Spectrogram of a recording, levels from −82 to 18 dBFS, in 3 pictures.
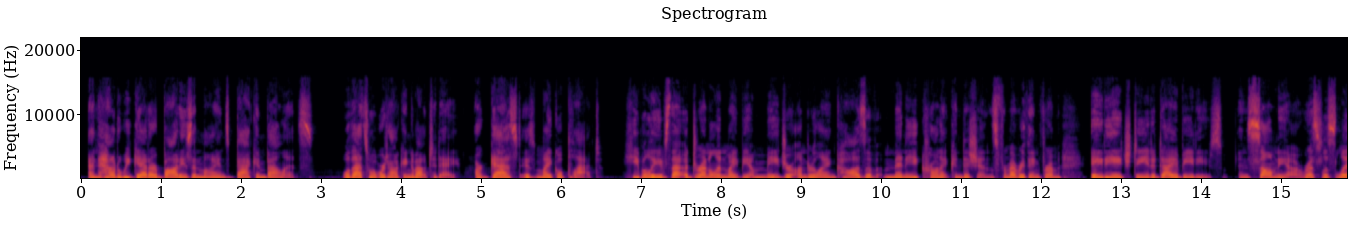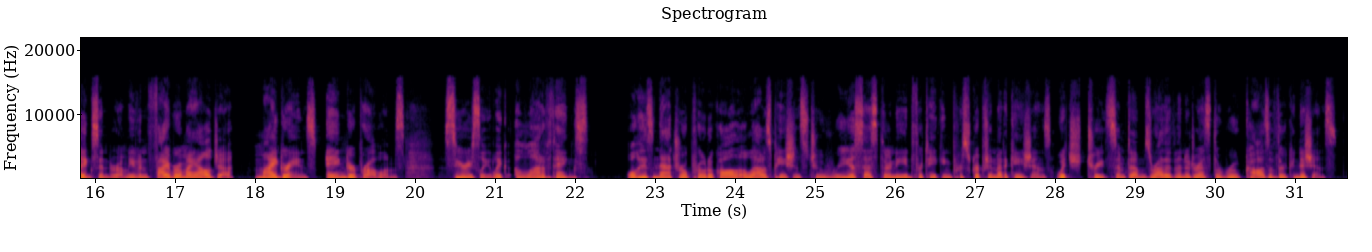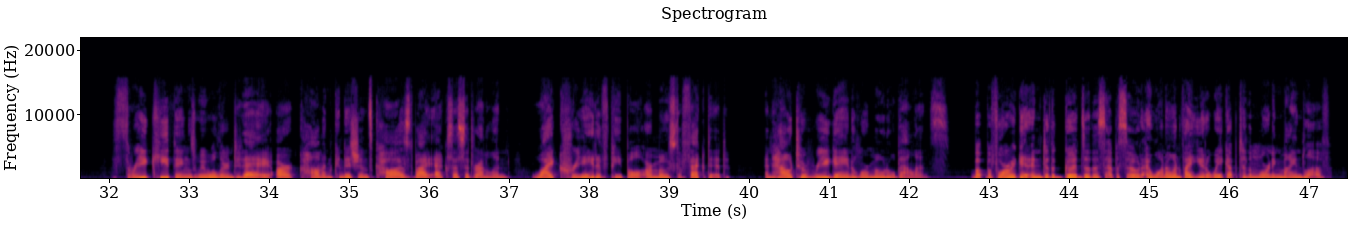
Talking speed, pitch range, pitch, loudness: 170 wpm, 200-240 Hz, 215 Hz, -24 LUFS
